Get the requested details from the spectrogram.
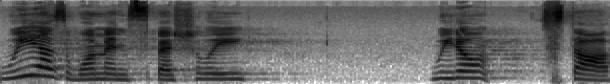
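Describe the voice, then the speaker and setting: A woman speaks at a high pitch with ordinary pitch variation and an Iranian accent. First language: Farsi. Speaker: conference speaker. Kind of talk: motivational speech.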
